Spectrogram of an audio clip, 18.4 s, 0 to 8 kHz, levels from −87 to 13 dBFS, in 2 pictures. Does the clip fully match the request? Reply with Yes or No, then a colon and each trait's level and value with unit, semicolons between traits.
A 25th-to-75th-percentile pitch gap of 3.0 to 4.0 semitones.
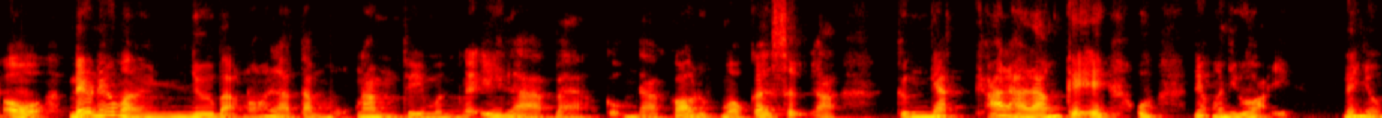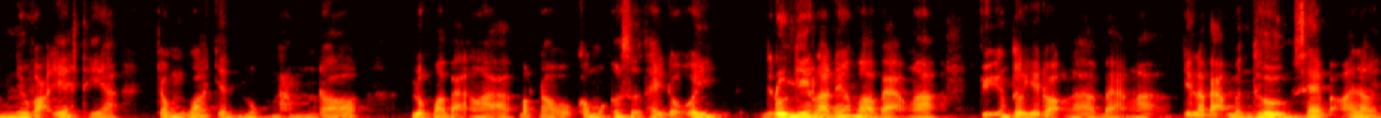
No: average, 4.5 semitones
